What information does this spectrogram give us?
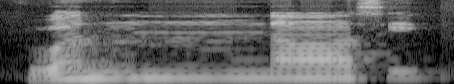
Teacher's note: ون نون مشدد اور الف مدہ کا قاعدہ، غنہ کریں گے۔ والناسی دوڑ لگا کر نہیں پڑھنا، والناسی نہیں پڑھنا، باقاعدہ غنے کو ادا کیا کریں 2 سیکنڈ تک۔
